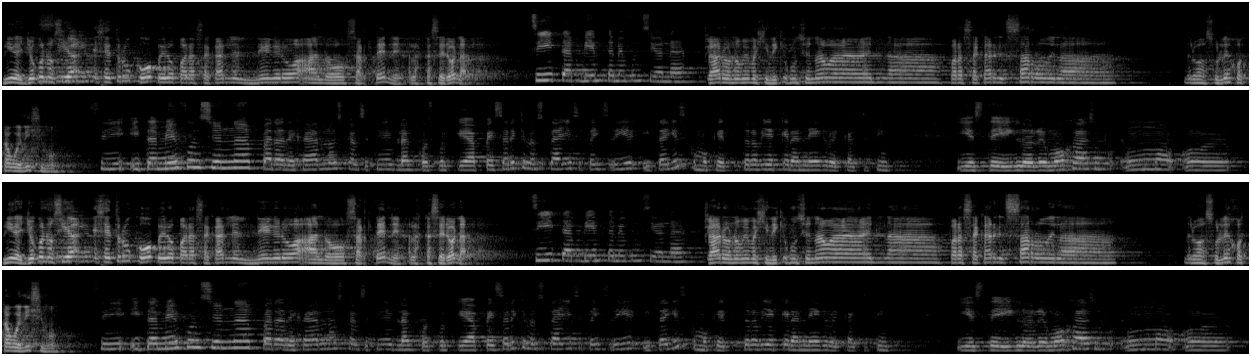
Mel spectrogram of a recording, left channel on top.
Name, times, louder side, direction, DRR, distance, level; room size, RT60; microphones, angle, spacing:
voice 1, 0.0-4.7 7.0-11.1 11.8-13.0, right 2 dB, 30° right, 7 dB, 0.9 m, -30 dB
voice 2, 0.5-0.9 5.3-6.9 7.9-8.1 13.5-21.4 22.0-24.8, left 2 dB, 25° left, 5 dB, 1.3 m, -37 dB
29.0 x 18.5 x 9.8 m, 1.5 s
head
